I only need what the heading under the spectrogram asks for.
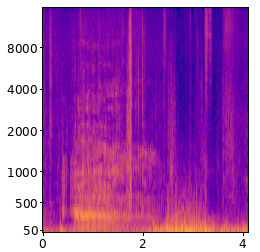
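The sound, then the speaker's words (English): Orphaned young elephants romp in a dusty clearing at an elephant orphanage in Nairobi National Park, Kenya, on a bright, warm day: a loud, drawn-out harmonic bellow gives way to deep rumbling and dusty scuffling, with sharp snorts and squeals cutting through near the end. “On a bright, warm day in Kenya, young elephants romp in a dusty clearing.”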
